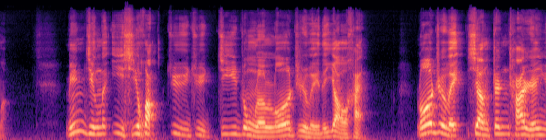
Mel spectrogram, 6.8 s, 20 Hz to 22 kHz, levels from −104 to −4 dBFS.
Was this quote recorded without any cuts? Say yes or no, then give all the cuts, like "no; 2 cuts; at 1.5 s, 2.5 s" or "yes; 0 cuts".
yes; 0 cuts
